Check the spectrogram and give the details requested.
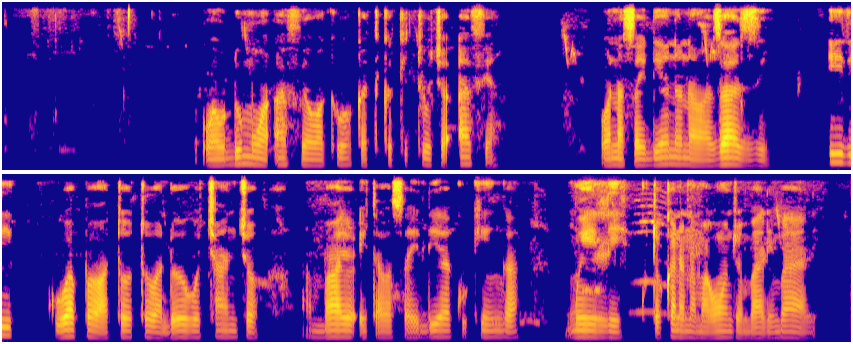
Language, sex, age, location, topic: Swahili, male, 25-35, Kisii, health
